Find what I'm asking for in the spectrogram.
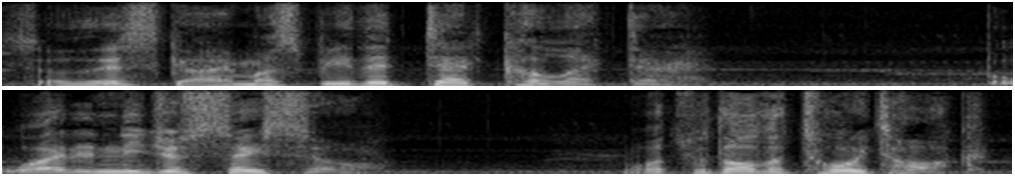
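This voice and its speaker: An actor playing a brash male treasure hoarder bandit who talks in rough, blustering slang. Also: on the high side, very animated, a little slow, a little hiss or hum. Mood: puzzled. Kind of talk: video game voice acting.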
